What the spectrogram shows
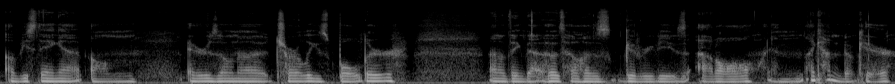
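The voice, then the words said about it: Raspy, dry-throated voice. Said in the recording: “you can probably hear my voice is pretty raspy ... I've had a little bit of dry throat, cough, clearing my throat”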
